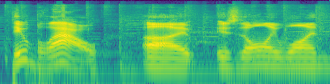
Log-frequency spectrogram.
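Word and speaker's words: David Blough: Ian Raport says that David Blow is the only one who's I keep messing his name. David Blau, uh, is the only one that they've looked into, at least according to his reporting.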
